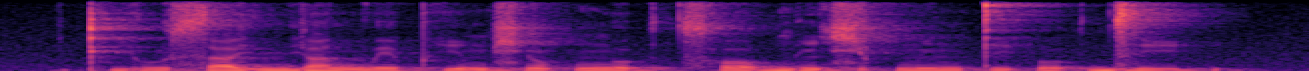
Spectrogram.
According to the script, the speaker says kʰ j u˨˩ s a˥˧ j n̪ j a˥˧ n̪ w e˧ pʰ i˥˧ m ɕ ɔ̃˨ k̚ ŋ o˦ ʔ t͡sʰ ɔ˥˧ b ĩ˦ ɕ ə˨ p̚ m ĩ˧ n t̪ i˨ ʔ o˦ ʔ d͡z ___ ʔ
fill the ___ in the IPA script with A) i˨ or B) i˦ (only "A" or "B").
B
